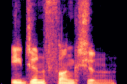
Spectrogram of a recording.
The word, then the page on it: Eigenfunction: British English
